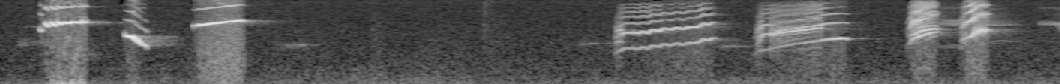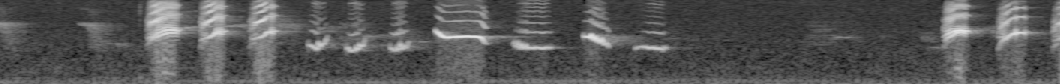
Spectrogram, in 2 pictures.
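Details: Oriental magpie-robin in vigorous song used as a lure to set other magpie-robins singing; sharp high whistles, buzzy rising notes and rapid chattering bursts with brief pauses.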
